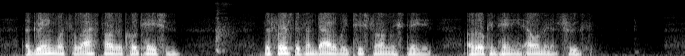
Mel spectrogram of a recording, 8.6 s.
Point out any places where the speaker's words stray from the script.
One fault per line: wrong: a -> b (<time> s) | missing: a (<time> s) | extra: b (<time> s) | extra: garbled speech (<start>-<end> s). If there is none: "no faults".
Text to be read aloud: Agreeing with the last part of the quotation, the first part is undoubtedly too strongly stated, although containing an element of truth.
missing: part (3.7 s)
